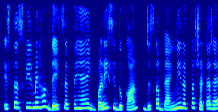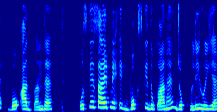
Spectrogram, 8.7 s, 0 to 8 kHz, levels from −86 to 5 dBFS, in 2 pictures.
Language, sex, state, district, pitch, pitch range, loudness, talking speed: Hindi, female, Maharashtra, Aurangabad, 270 Hz, 235-320 Hz, -39 LUFS, 235 wpm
